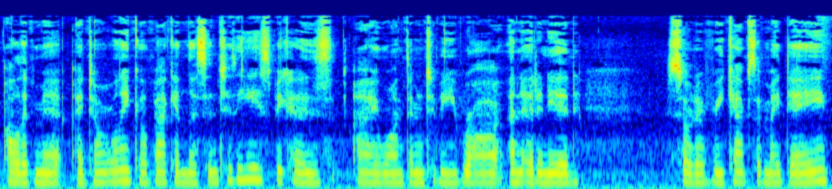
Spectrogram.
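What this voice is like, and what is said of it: Sleepy, low bedroom voice. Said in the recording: “you guys have been getting my sleepy bedroom voice ... I sound boring because they're just sleepy sort of recaps”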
